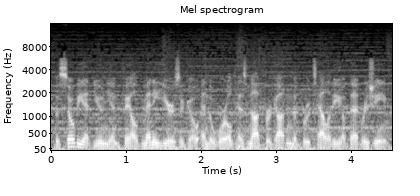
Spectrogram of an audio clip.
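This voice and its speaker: A man reading a scripted statement as an anonymous activist spokesperson in a disguised, pitched-down voice, cold, measured and ominous. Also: steady tone. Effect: disguised, pitched-down deep voice. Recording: dull lo-fi audio, music behind.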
